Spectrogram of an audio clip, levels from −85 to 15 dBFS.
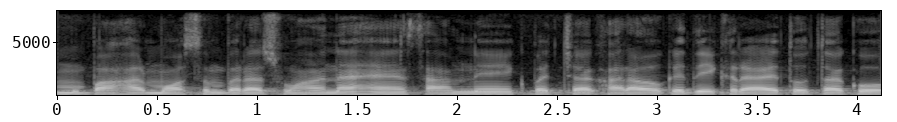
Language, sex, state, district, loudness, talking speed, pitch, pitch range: Hindi, male, Bihar, West Champaran, -15 LUFS, 220 wpm, 120 Hz, 120-125 Hz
